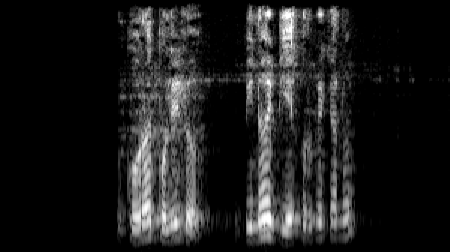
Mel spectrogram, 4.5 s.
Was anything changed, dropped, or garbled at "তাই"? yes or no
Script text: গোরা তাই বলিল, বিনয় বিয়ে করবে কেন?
yes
